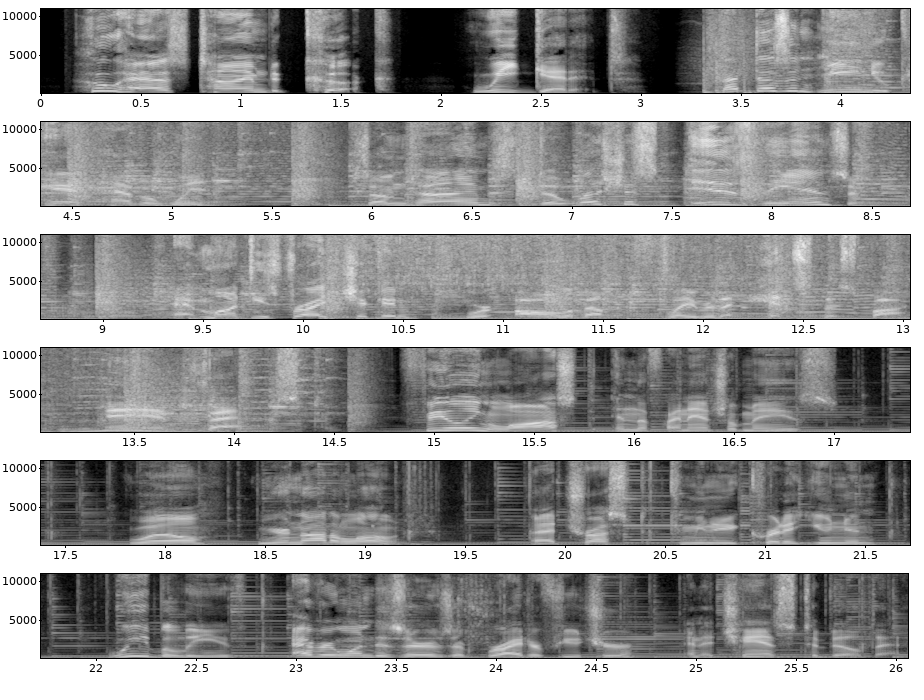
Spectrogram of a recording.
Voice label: Commercial, Warm, Caring & Authentic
